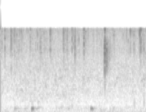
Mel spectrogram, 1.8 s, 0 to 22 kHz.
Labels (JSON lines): {"label": "biophony", "recorder": "SoundTrap 500"}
